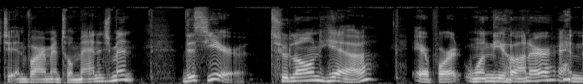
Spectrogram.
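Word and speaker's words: Toulon-Hyères: won the honor and that's my best French pronunciation I just drop a lot of letters that's that's my key to reading French it's like tulon heres but I'm sure they don't pronounce that s right they never do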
